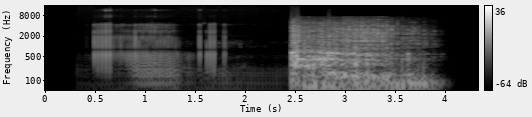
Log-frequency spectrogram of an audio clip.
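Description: Intro sound effect: a short fluttering buzz and two quick clicks, then a loud roar from about halfway through that fades and stops at the end.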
